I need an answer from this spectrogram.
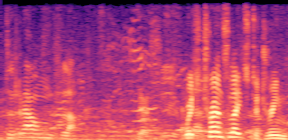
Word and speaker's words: Droomvlucht: Yeah, it's not Droomvlucht, it's Droomvlucht.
